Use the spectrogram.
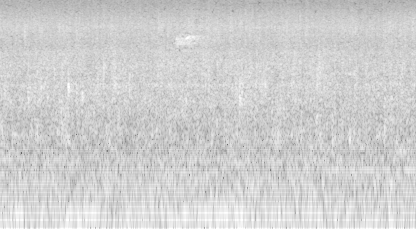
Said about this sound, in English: The sound of the falls echoing through the rainforest.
